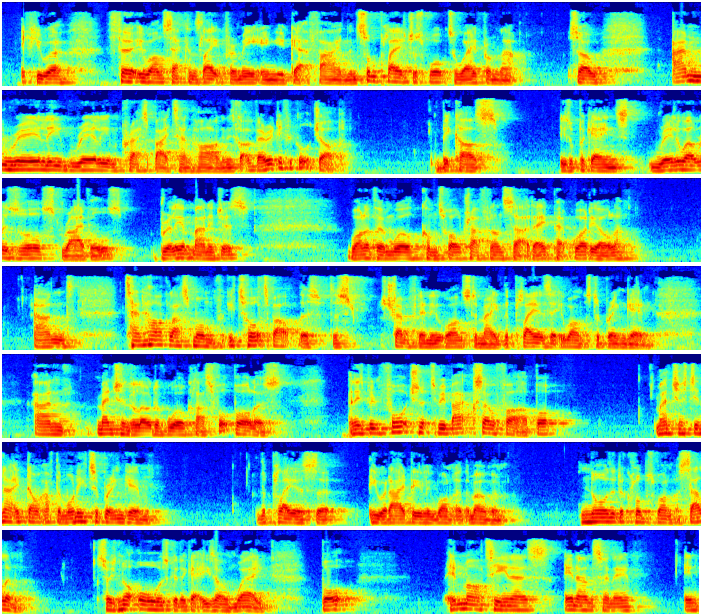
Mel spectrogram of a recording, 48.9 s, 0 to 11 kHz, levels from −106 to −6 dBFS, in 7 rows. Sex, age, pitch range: male, 40-59, 90-115 Hz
